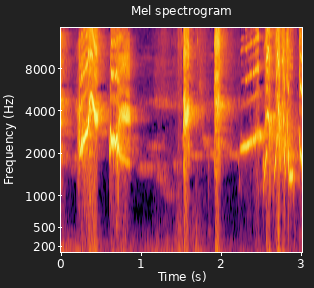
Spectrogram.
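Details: White-rumped shama (murai batu) giving loud, sharp whistled phrases with rising and falling twists, separated by short gaps, ending in a quick jumbled burst of high notes.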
